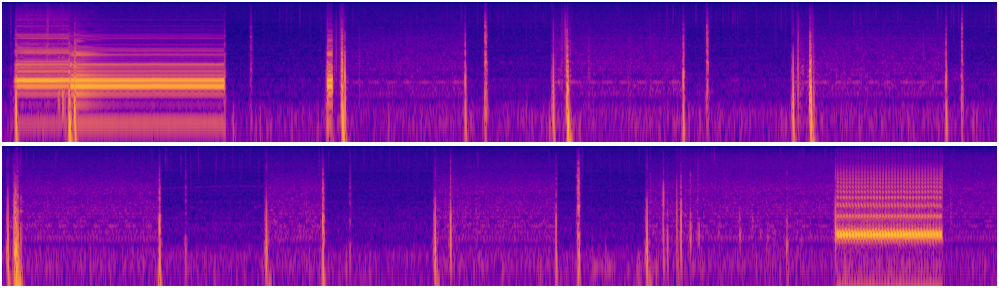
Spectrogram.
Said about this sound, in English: The first one I'll feature here is Dayton, Virginia. Let's pick up the phone and dial a local supervision test.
